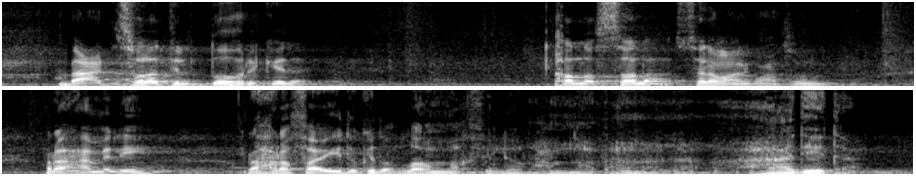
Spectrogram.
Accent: Egypt; احنا دلوقتي عندنا في مصر

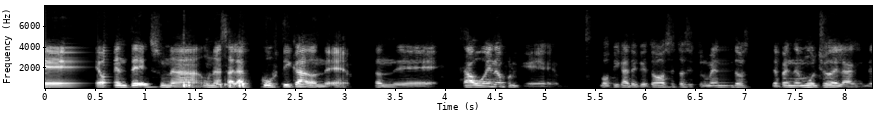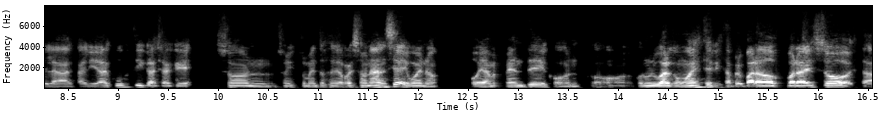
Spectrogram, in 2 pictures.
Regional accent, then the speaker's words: Argentina; Yo llego justo el día que cierran la frontera en mi país, en Argentina, llego un día antes.

